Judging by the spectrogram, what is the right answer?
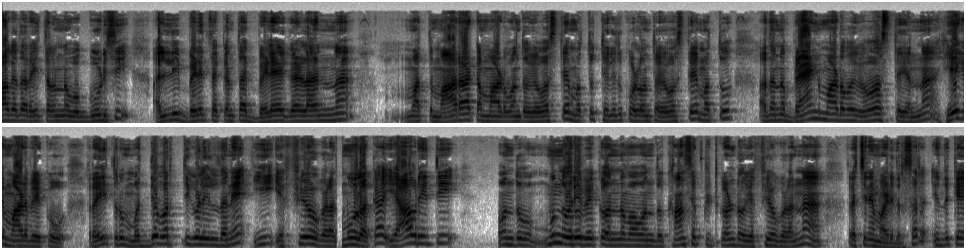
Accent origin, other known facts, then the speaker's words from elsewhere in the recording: Udutadi, Karnataka, India; ನಮ್ಮ ಊರು ಒಂದು ಶಿವಶರಣರ ನಾಡು. ಶಿಕಾರ್ಪುರ ಅಂದರೆ ಶಿವಶರಣರ ನಾಡು ಅಂತಲೇ ಪ್ರಖ್ಯಾತಿಯನ್ನು ಹೊಂದಿರತಕ್ಕಂತಹ ನಾಡು.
